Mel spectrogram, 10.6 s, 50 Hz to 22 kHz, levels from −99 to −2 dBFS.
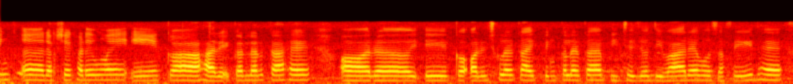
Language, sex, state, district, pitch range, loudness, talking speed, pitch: Hindi, female, Bihar, Saran, 220-240 Hz, -26 LUFS, 165 wpm, 225 Hz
